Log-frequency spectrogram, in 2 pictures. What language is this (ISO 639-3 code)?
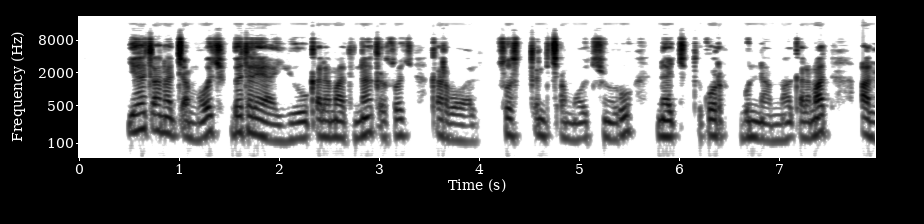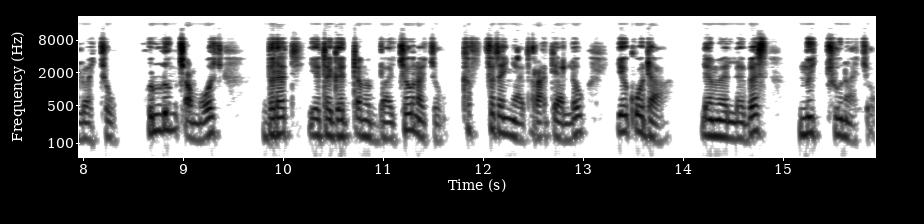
amh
